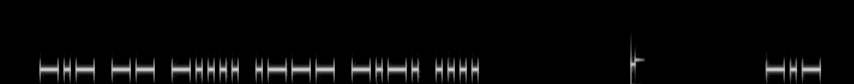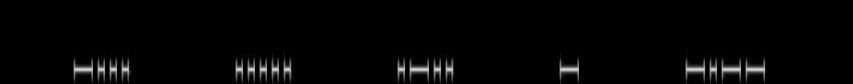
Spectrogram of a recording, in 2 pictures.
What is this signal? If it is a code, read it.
Morse code, heard as a keyed tone, about 20 wpm, spaced as for 10 wpm, 700 Hz. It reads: KM6JCH KB5LTY
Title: USA Call Signs - 6 Characters - 6x Character Spacing - 20wpm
